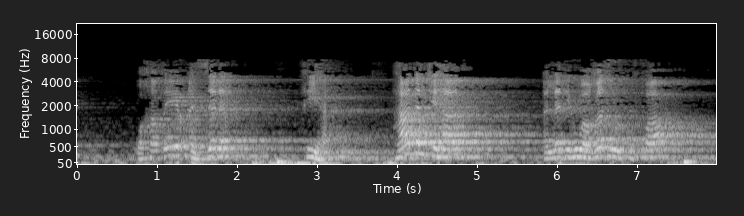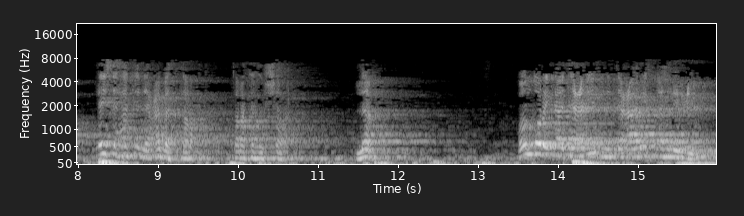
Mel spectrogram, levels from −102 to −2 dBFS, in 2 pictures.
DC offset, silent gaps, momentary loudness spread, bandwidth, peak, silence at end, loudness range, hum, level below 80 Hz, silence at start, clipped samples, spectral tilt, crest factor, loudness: under 0.1%; none; 20 LU; 7.8 kHz; -4 dBFS; 0 s; 9 LU; none; -32 dBFS; 0 s; under 0.1%; -7 dB/octave; 22 dB; -27 LUFS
